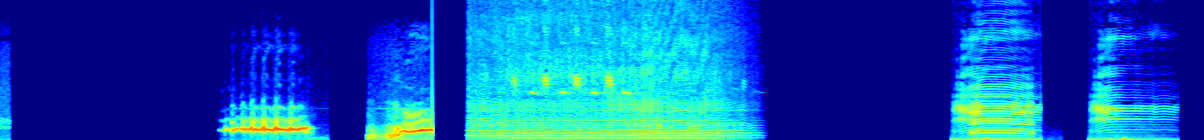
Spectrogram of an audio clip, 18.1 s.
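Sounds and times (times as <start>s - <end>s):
bee buzzing: 7.0s - 11.5s.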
